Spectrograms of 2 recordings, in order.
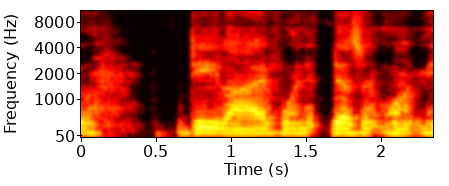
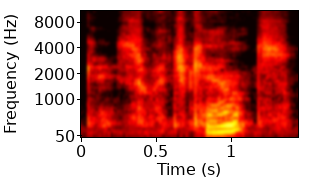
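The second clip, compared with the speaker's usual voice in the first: whispering; 4 semitones higher, 10 dB quieter than usual. Real, not acted. Muttering to self.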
